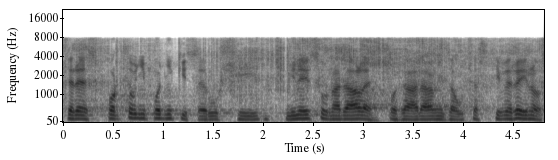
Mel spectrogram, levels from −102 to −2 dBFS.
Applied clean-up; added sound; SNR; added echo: none; Tearing; 12 dB; none.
